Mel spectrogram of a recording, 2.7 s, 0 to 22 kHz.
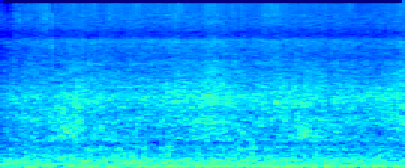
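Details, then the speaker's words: Ford Mondeo Mk4 1.8 diesel, previously in limp mode with fault P2263, driven after a carbon clean and code erase; smooth steady pull under load in fourth gear over road and wind noise, no stumble or power cut, accelerating normally. "Look at that, fourth gear now. No problem at all. Still pulling away lovely."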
